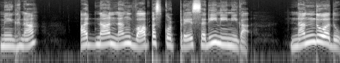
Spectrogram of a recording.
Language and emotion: Kannada, angry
